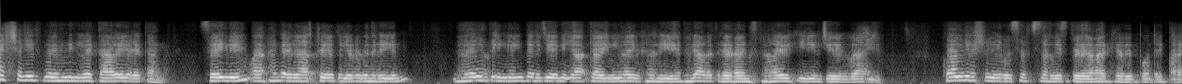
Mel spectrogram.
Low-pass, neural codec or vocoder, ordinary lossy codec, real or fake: none; codec, 16 kHz, 0.5 kbps, FreqCodec, smaller model; none; fake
